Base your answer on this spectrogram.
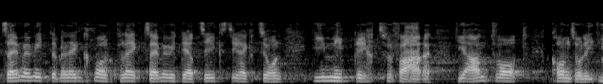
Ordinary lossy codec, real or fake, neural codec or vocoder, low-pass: none; fake; vocoder, 22.05 kHz, 80 mel bands, HiFi-GAN; 7.2 kHz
